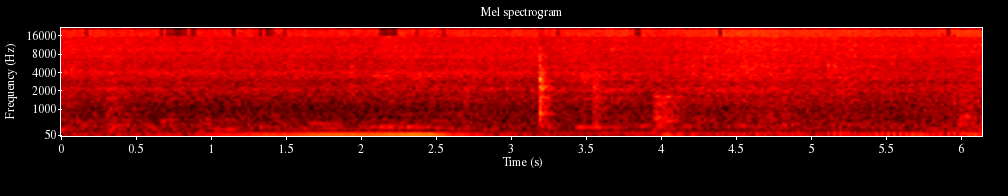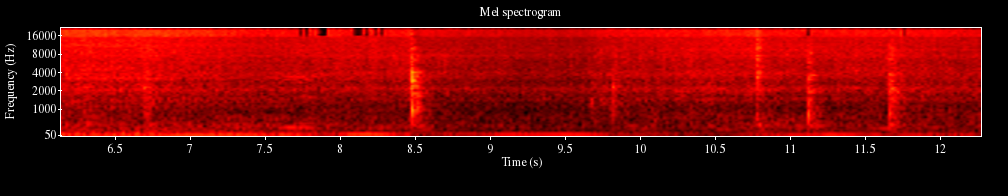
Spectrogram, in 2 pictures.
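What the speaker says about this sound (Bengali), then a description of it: "টমেটোগুলো দিয়ে দেওয়া হলে টমেটোগুলো একটু ভাজা ভাজা করে নেব" Tomatoes frying in a pan with a steady, moderate sizzle and hiss throughout, punctuated by a few sharp spoon taps and stirring clicks, with a low hum underneath.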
